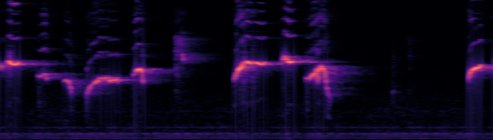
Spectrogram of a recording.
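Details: A captive cockatiel at a wildlife breeding facility whistles a bright, tuneful song of sliding and rising notes.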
